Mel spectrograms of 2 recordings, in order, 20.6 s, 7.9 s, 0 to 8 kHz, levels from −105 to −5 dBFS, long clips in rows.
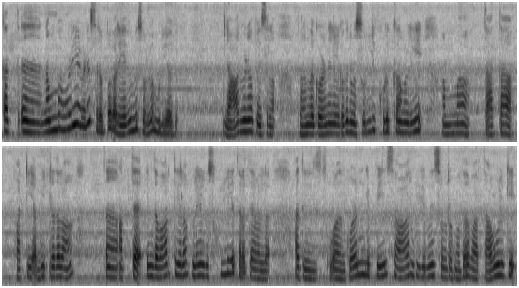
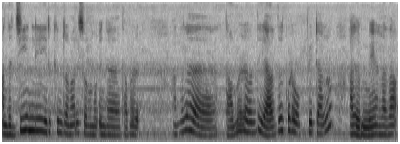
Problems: none marked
